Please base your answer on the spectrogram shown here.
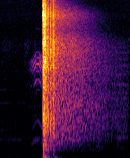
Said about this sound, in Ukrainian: у парку Шевченка пролунав військовий салют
